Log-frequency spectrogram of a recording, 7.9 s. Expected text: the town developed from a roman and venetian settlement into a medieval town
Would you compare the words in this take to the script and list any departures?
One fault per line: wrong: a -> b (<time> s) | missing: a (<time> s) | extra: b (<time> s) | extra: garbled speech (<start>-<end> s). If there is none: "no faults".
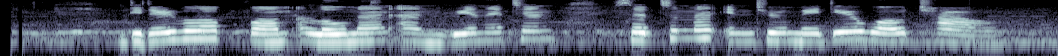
missing: town (1.1 s)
